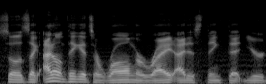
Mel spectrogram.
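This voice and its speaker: A man with an American accent talks in a fairly even intonation. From US Midwest. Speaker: podcast host. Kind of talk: casual chat.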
